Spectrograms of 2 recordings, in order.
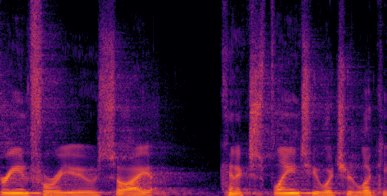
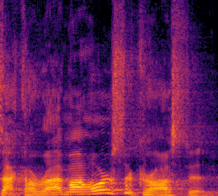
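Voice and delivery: hammed-up Australian farmer, louder and laughing; Australian accent; 6 dB louder than usual. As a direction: boast like an Aussie farmer, grinning through it. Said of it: "Uh, hear this".

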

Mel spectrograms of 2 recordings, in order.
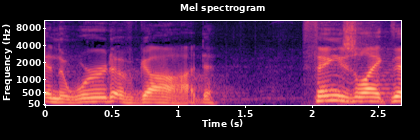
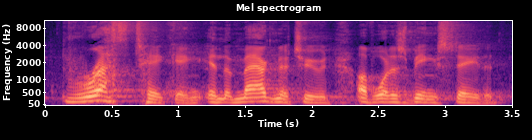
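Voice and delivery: normal talking voice

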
